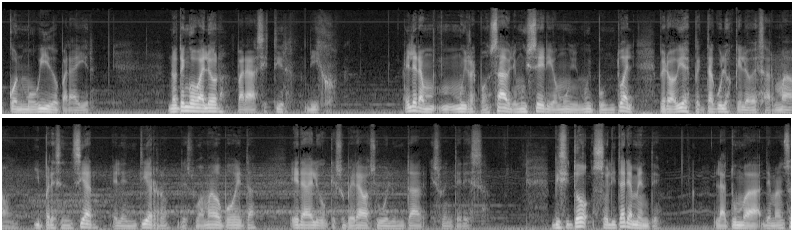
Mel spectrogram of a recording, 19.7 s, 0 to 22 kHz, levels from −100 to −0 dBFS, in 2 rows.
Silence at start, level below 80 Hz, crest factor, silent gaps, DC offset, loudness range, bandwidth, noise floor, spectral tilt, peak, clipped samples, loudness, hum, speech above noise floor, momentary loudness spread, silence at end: 0 s; -44 dBFS; 20 dB; none; under 0.1%; 4 LU; 17.5 kHz; -48 dBFS; -5.5 dB/octave; -6 dBFS; under 0.1%; -26 LUFS; 50 Hz at -50 dBFS; 23 dB; 14 LU; 0 s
